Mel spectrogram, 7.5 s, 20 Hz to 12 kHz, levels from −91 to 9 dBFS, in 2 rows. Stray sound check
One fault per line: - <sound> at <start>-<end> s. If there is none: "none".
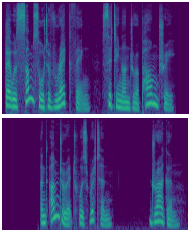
none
